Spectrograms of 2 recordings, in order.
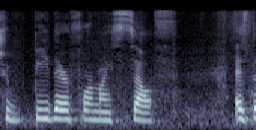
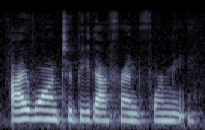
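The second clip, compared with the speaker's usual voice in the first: usual speaking voice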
